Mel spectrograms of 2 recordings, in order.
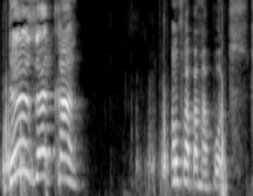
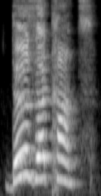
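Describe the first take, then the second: First: Loud, dragged-out dramatic repeat; louder slow suspense repeat. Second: Dragged out, heavy suspense; slow dramatic time reveal. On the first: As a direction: stretch it out, louder this time. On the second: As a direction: draw out each word for suspense. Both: Real, not acted.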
